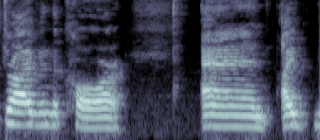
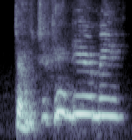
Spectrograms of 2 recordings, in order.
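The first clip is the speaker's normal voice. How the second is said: pitched way up, backing off in mock fright; hammed-up scared girl, higher; mock frightened plea; 10 semitones higher than usual. Friend scared of the psychic, higher mock fright. Julie scared, pulling away.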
